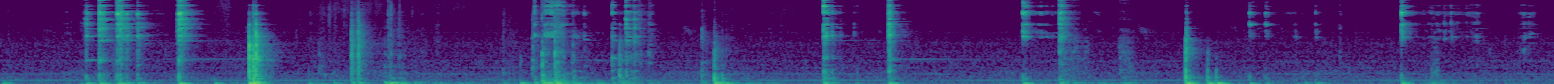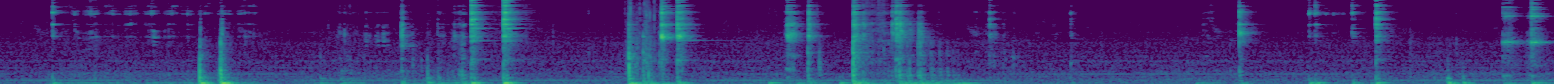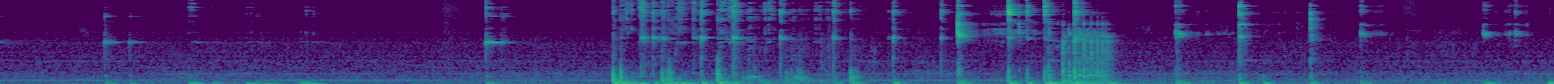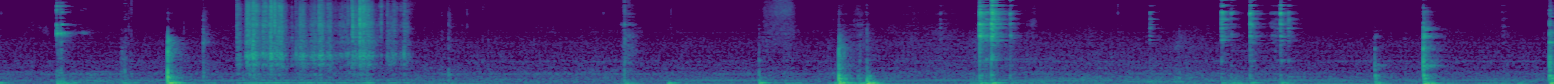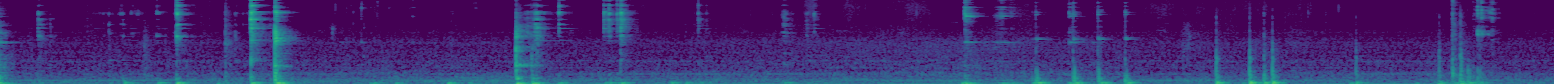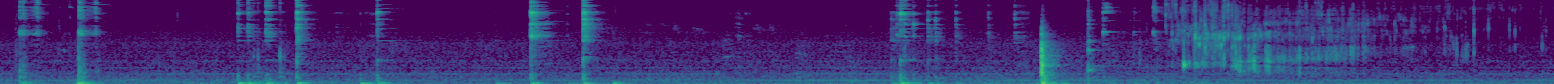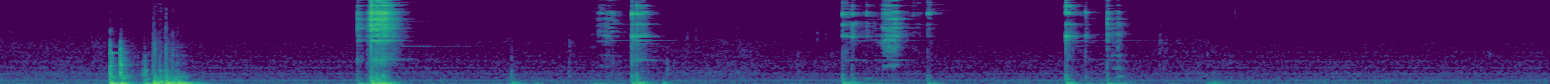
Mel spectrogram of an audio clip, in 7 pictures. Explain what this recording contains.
Sound of people eating dinner, a few seconds in a drink is poured. Great paired with Walla Walla for restaurant ambience or two people eating dinner.
bar, clinking, date, Dinner, dishes, drink, drinking, eating, pouring, pub, restaurant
